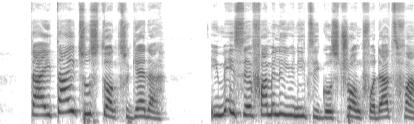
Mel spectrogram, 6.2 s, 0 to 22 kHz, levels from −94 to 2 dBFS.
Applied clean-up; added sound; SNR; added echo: none; none; none; none.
